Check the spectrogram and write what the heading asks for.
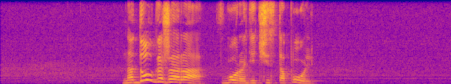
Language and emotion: Russian, angry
